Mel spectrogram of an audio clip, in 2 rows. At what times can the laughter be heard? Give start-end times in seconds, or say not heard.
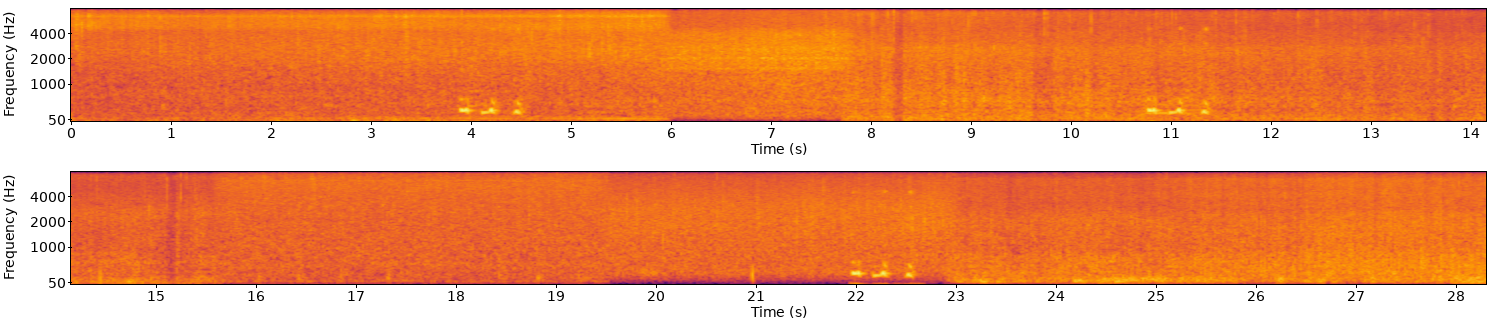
3.9-4.5, 10.8-11.4, 21.9-22.6.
